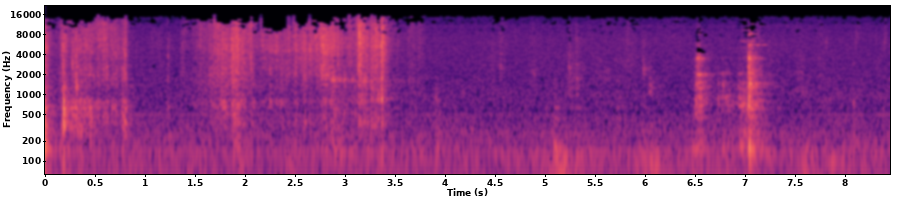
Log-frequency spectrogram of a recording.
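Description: A plastic food container's snap-on lid clicking open, followed by plastic rustling as the container is uncovered. Near the end, a couple of short clinks of dishware being handled.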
